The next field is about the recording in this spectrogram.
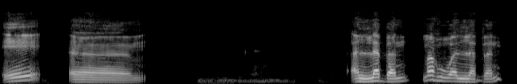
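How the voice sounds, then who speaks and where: Guy teaching arabic in a mosque class, gravelly voice, dry sound, patient, keeps repeating stuff. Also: medium pitch, very animated, measured pace, a bit bright, no echo. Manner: patient, repeats and corrects students, mixes French and Arabic. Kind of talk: classroom lesson explaining Arabic in French.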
